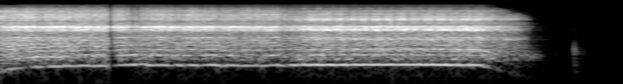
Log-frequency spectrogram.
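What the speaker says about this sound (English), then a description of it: "once this starts to blend, but I want to help my blender out just a tiny bit first" A blender pulses pesto ingredients in one loud, steady whir for about four seconds before it cuts off sharply, leaving a couple of faint knocks, and no one speaks.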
